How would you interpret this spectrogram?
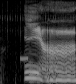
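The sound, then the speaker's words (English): A person vocally imitates a fax machine: a loud, sustained buzzy tone with a shrill high whine lasting about a second, preceded by a few faint clicks. “Fax machine? Yes.”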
